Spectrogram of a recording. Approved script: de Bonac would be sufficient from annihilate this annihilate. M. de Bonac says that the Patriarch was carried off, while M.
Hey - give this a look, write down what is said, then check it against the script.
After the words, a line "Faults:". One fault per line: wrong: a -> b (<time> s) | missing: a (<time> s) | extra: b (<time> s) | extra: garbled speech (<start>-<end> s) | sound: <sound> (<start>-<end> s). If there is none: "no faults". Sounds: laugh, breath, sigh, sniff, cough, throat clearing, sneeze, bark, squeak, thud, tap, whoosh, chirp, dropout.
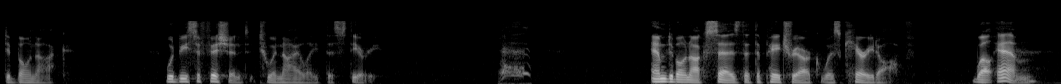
de Bonac would be sufficient to annihilate this theory. M. de Bonac says that the Patriarch was carried off, while M.
Faults:
wrong: from -> to (2.6 s)
wrong: annihilate -> theory (3.4 s)
sound: bark (5.0-5.3 s)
